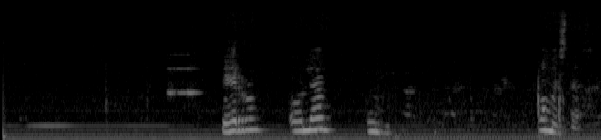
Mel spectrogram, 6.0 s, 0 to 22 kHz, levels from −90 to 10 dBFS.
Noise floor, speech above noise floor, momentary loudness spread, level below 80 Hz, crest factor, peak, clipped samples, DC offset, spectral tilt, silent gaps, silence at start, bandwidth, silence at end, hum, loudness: -64 dBFS; 22 dB; 23 LU; -64 dBFS; 16 dB; -30 dBFS; under 0.1%; under 0.1%; -6 dB/octave; none; 0.05 s; 16.5 kHz; 0 s; none; -44 LUFS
